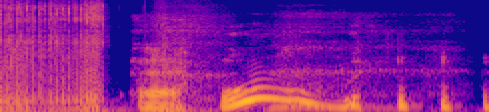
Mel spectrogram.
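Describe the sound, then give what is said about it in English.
A voice imitates fart noises: a breathy burst, then buzzy, wobbling raspberries that rise and fall in pitch, ending in several short sputtering puffs. “Ooh, can I get in some of that fart noise action?”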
